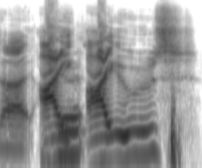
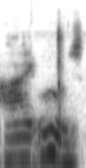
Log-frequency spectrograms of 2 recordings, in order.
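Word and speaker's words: Iuz: Now, I don't know that that's what Gary called it, but I thought it made perfect sense that I ooze.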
